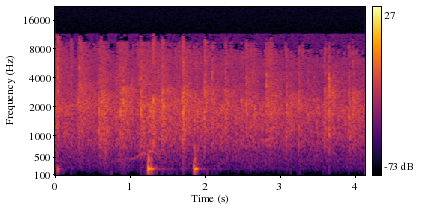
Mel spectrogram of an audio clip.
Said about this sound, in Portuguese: Bom, gente, eu queria que vocês aplaudissem mais uma vez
